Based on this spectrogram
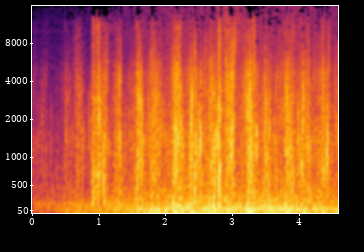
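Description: Brisk walking footsteps of two people out in a park, a quick, steady run of many soft steps that continues throughout.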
